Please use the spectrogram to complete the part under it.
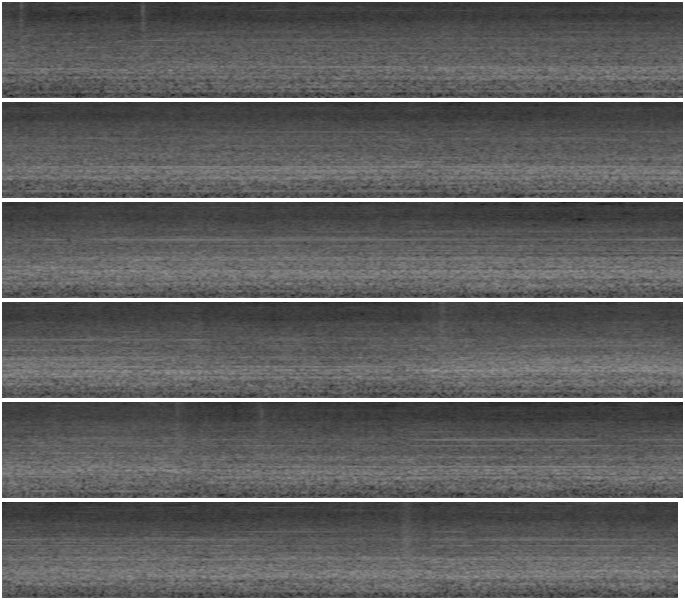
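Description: A hair dryer blows continuously on a wet resin wave pour, a steady close whooshing roar with a constant motor hum that holds its level throughout.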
